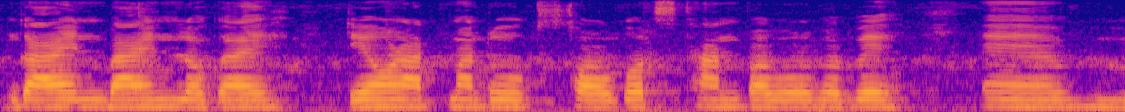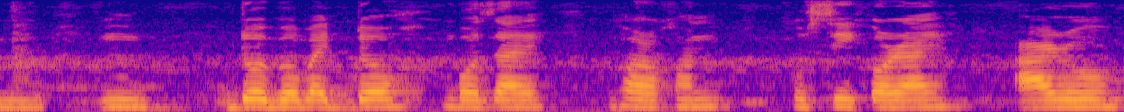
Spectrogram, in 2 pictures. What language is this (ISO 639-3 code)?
asm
